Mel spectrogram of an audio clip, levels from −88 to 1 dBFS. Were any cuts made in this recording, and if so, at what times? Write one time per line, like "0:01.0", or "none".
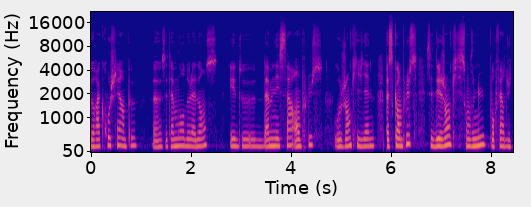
0:04.8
